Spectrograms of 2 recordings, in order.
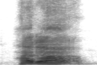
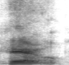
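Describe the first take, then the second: First: The word is said with an Arabic pronunciation. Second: The word is said with an English pronunciation. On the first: "Arabic, it's pronounced haram" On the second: "In in English, they pronounce it harem"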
